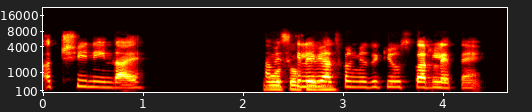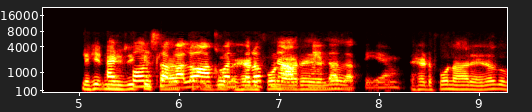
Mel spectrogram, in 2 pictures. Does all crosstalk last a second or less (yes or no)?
no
